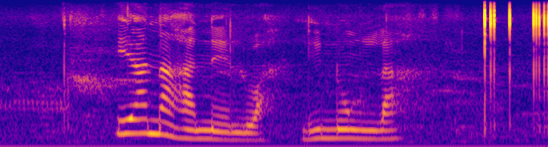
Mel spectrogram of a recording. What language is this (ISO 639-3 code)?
sot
